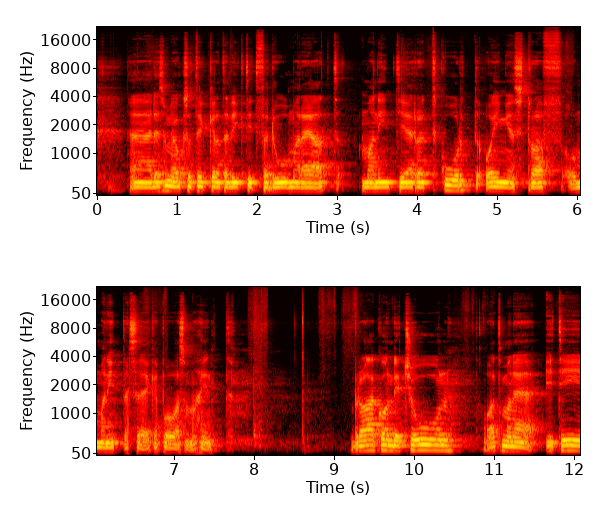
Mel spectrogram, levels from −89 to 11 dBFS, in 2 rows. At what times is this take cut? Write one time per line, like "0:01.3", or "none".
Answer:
0:06.4

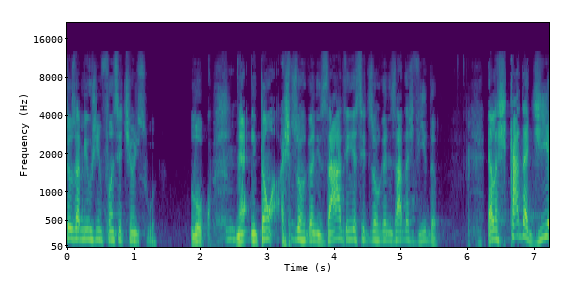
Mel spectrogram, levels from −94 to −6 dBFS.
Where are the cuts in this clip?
0:01.1
0:03.4
0:04.1
0:05.2

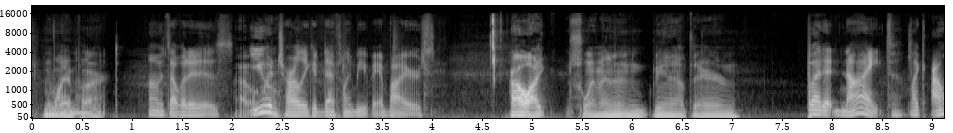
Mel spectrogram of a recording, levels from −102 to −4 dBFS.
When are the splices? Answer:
none

